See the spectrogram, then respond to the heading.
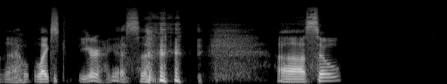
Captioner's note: laughs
